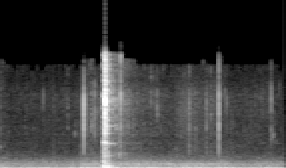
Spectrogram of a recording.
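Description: Bonfire of dead leaves crackling: scattered small pops over a low rumble, with one sharp, louder pop a little under a second in.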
